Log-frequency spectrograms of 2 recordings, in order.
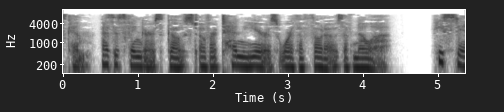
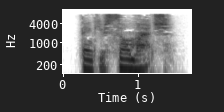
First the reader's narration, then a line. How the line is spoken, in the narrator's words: he mumbles against my neck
